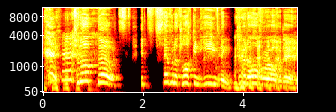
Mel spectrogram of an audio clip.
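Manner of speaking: high, loud mock complaint; hammed-up shout over the back wall; irate Dublin neighbour. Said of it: "If you did that in Dublin".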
